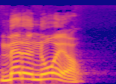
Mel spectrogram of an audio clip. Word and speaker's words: metanoia: Well, repentance is the Greek word, and I'm not going to pronounce this perfectly, but metanoia.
